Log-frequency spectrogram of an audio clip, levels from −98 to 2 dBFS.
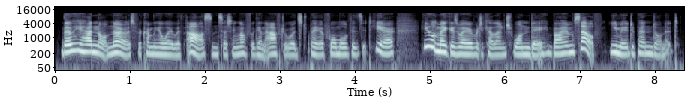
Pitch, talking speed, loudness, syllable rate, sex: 210 Hz, 270 wpm, -20 LUFS, 7.0 syllables/s, female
